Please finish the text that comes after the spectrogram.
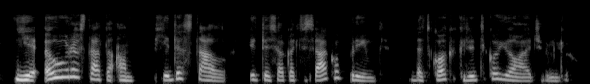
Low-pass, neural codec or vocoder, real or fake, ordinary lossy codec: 10.8 kHz; codec, 24 kHz, 3 kbps, HILCodec; fake; Opus, 64 kbps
